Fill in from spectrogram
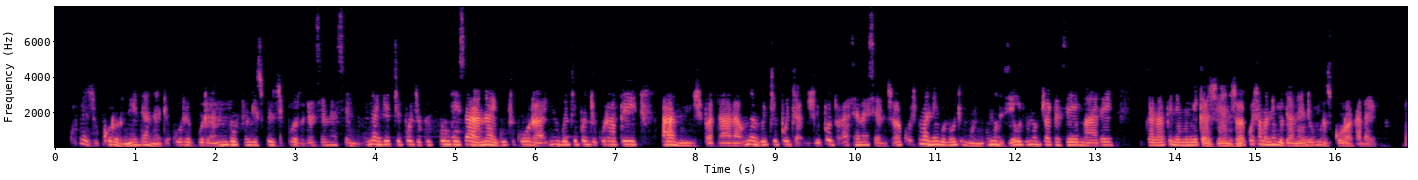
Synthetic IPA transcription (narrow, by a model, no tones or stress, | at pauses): kune̞ʐikoɾo̞ʐinendan̤atikuɾekuɾeaneŋɡekufundisweʐipo̞ʐakasijanasijanauɲaŋɡe̞t͡ʃipo̞t͡ʃe̞kufundisaɦanaɦikut͡ʃiko̞ɾauɲeŋɡe̞t͡ʃipo̞t͡ʃe̞kuɾape̞ | an̤uneʐipataɾauɲaŋɡe̞t͡ʃipo̞t͡ʃaʐipo̞ʐakasijanasijanaʐakako̞ʃamaneŋɡonokutimun̤uːno̞ziʋakut̬iuno̞t͡ʂakase̞imaɾe | kanaːpinemuɲikaʐian̤uʐakako̞ʃamaneŋɡeutianaendekumaʐiko̞ɾoakaɗaːi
